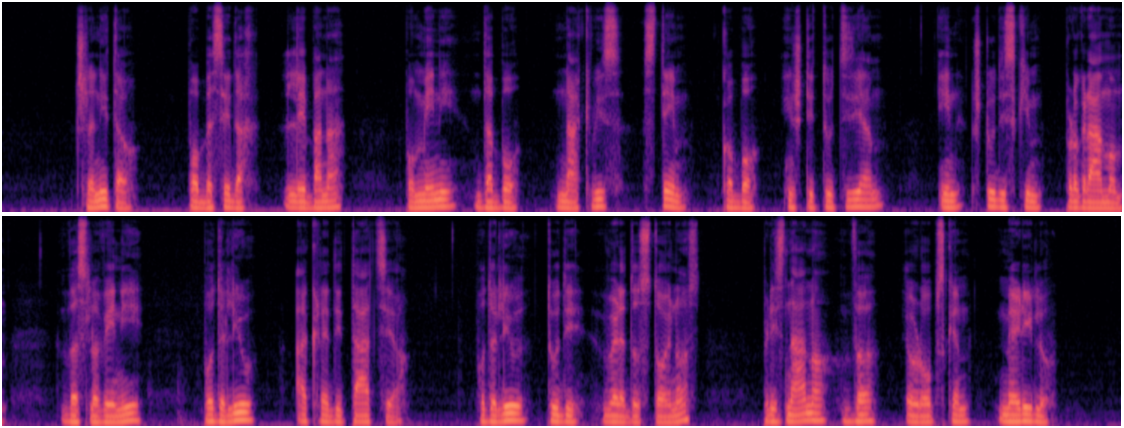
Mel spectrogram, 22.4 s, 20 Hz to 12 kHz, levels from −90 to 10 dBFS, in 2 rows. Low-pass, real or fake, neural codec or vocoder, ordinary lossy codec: none; real; none; none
